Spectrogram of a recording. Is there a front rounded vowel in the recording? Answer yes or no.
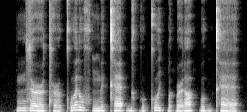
no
